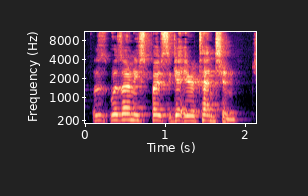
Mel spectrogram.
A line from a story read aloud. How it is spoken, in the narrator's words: shouted Vince through the window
